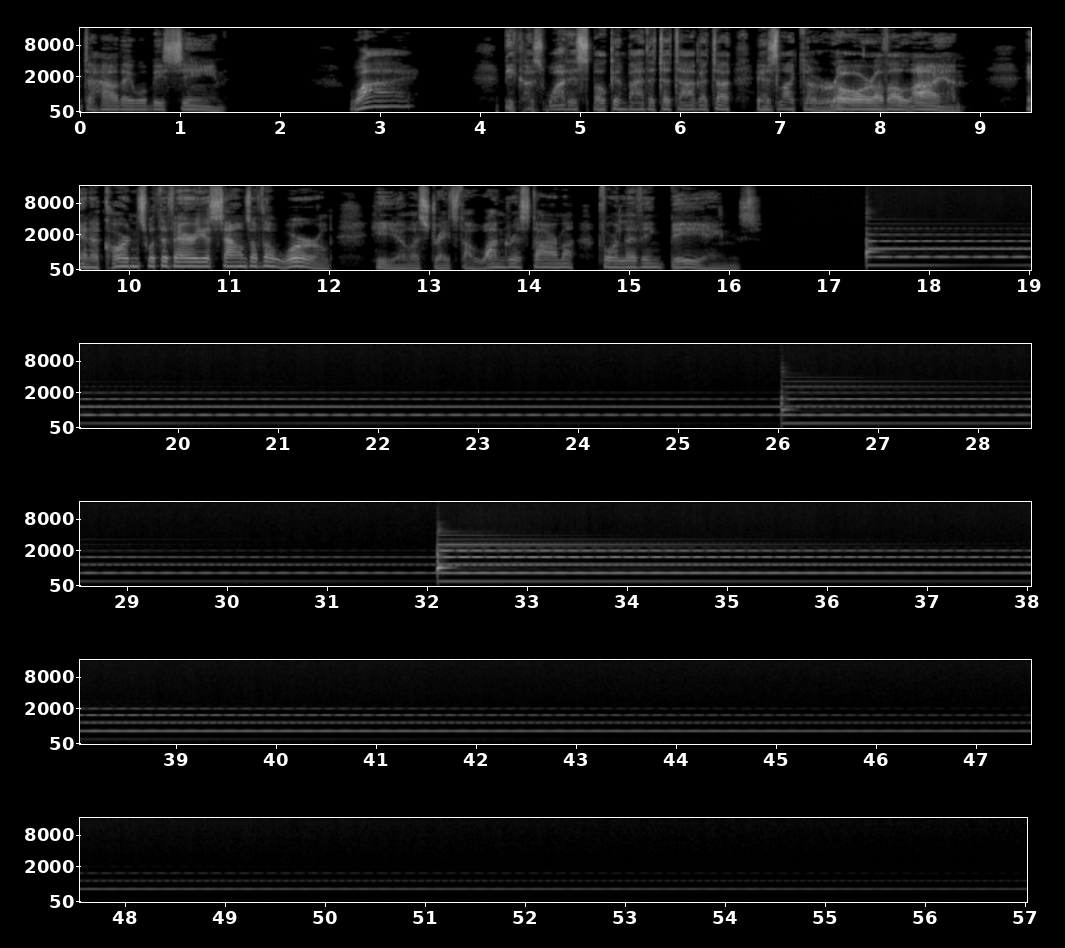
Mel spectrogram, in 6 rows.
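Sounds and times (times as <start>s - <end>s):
struck bell ringing: 17.4s - 46.7s.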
